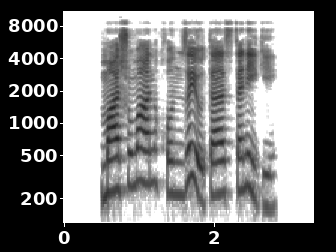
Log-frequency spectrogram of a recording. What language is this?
Pashto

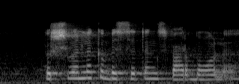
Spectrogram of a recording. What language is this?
Afrikaans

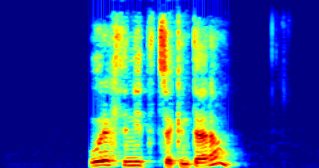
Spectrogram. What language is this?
Kabyle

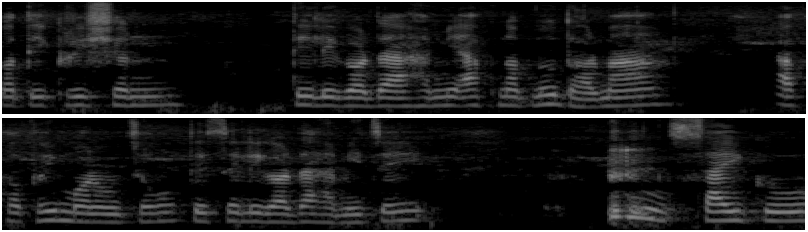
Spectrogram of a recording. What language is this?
Nepali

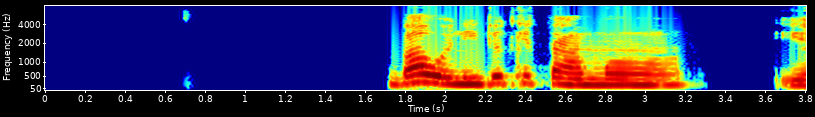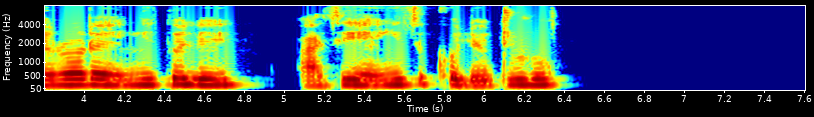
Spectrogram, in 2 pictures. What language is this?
Yoruba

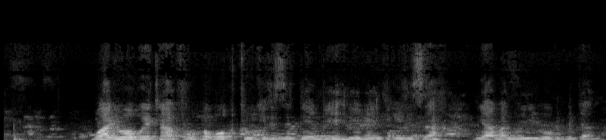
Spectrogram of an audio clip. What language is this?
Ganda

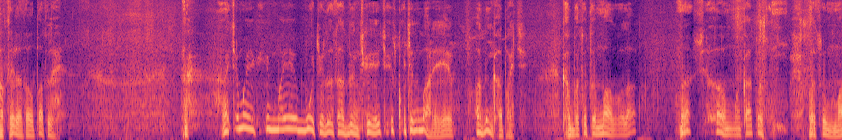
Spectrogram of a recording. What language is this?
Romanian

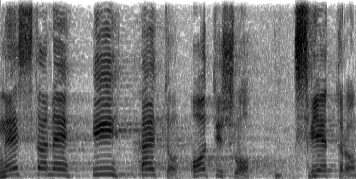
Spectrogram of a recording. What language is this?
Croatian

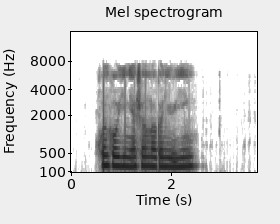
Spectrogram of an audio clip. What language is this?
Chinese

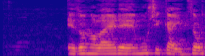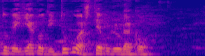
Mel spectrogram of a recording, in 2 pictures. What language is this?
Basque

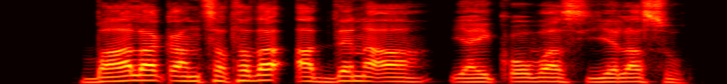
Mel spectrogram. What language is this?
Gofa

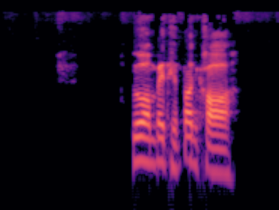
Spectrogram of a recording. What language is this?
Thai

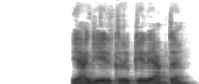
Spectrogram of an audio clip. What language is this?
Uzbek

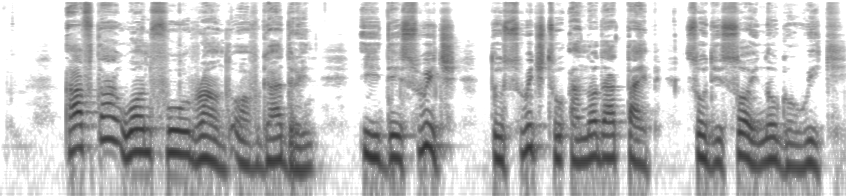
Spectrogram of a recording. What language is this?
Nigerian Pidgin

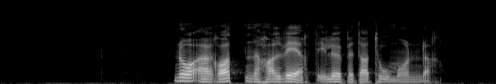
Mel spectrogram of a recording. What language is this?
Norwegian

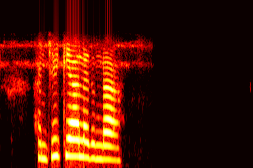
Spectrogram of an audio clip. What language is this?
Dogri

